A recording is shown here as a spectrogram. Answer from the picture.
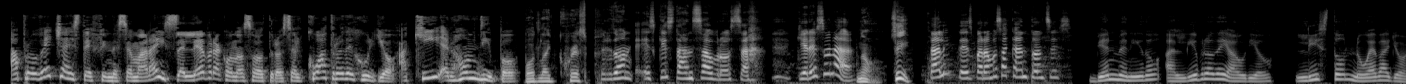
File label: Spanish; voiceover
